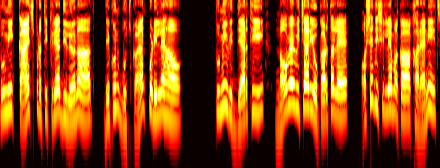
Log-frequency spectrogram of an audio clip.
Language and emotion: Goan Konkani, surprised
